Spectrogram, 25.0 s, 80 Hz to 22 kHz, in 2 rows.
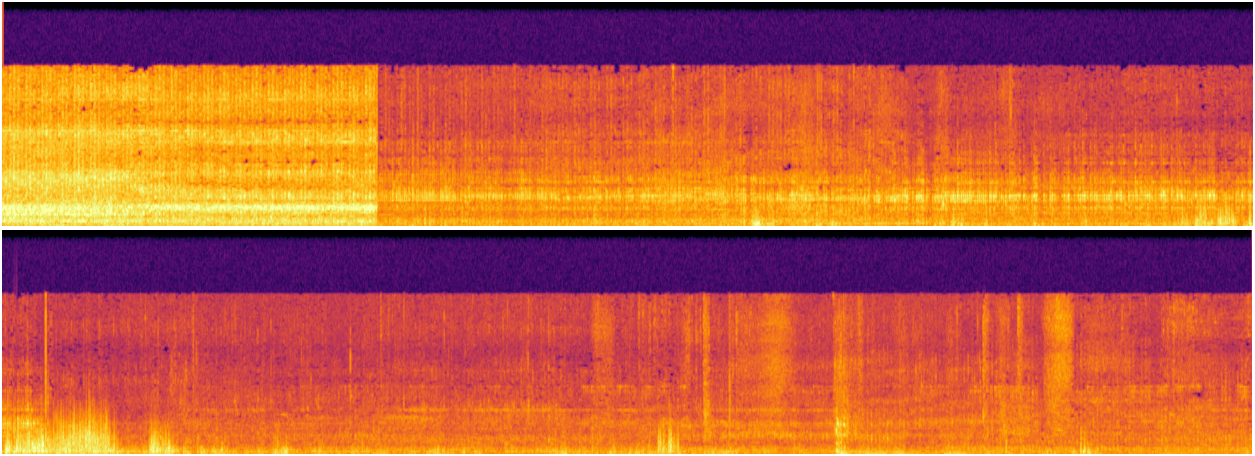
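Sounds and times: boat engine humming: 0.0s - 25.0s
wind on microphone: 9.3s - 24.6s.

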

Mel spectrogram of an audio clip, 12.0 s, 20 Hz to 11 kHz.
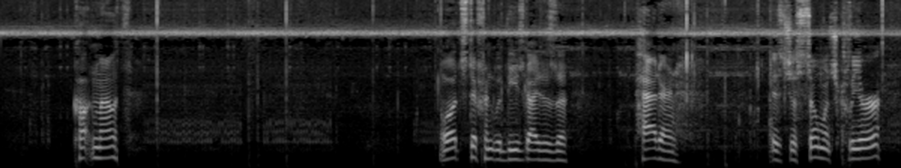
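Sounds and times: insect chorus buzzing: 0.0s - 12.0s
low pulsing insect call: 0.0s - 12.0s.

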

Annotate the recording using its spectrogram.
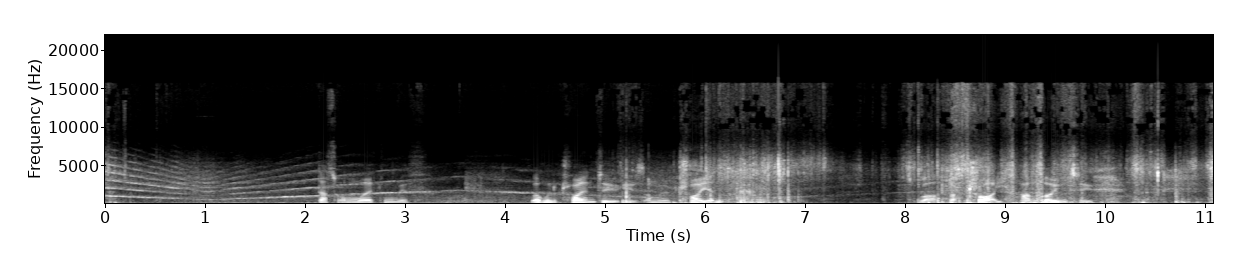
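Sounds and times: emergency vehicle siren wailing: 0.0s - 10.4s.

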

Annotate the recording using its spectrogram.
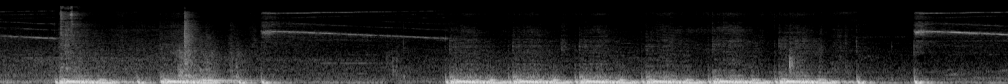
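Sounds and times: falling firework whistle: 0.0s - 1.0s, 2.6s - 4.8s, 9.2s - 10.0s
low rumble with thumps: 0.6s - 2.7s, 4.5s - 8.9s.

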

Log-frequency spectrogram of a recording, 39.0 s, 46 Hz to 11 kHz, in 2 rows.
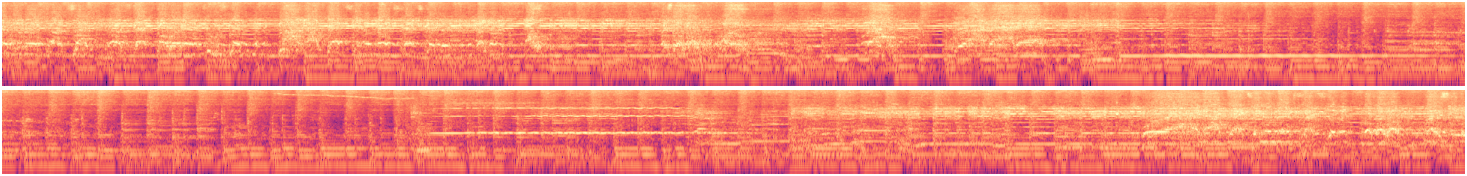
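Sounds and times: live rock band playing loudly: 0.0s - 39.0s.

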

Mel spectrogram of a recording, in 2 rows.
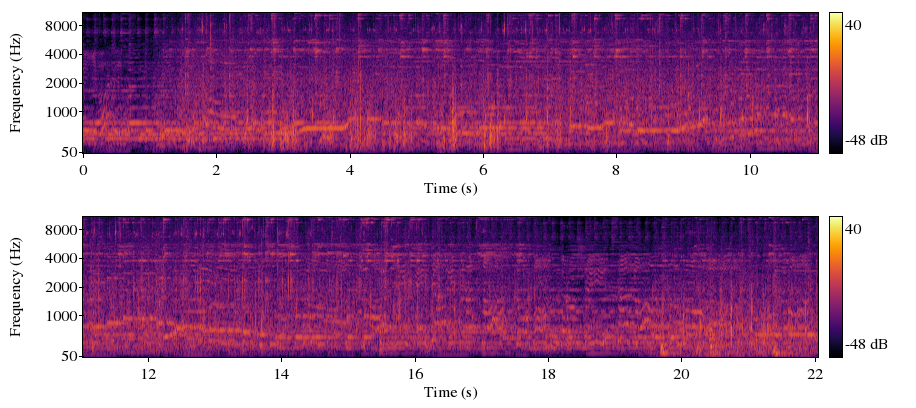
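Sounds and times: music playing: 0.0s - 22.0s
horse hooves clip-clopping on dirt: 1.1s - 18.3s, 18.9s - 22.0s.

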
